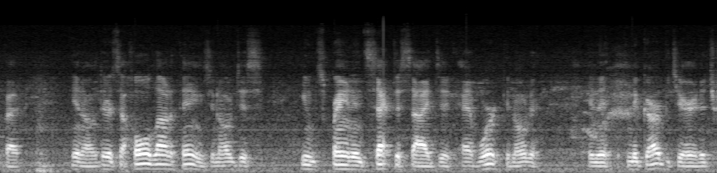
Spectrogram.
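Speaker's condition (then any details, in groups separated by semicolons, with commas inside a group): ALS; onset in arms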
